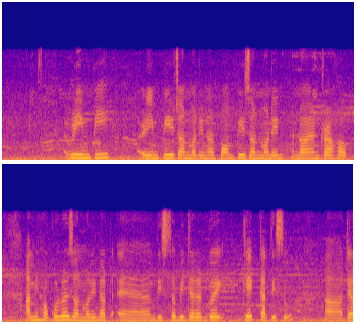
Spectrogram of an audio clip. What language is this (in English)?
Assamese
